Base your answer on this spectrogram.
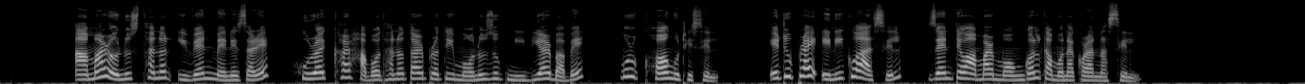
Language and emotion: Assamese, angry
